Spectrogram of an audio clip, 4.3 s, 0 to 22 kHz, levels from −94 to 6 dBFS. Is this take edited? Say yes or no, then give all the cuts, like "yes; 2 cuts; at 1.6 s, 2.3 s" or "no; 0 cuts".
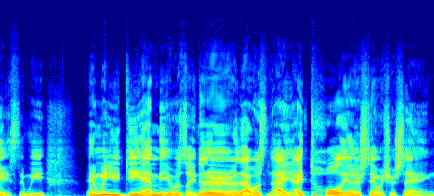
no; 0 cuts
